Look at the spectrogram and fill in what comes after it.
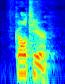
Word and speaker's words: Gaultiere: Gaultiere.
